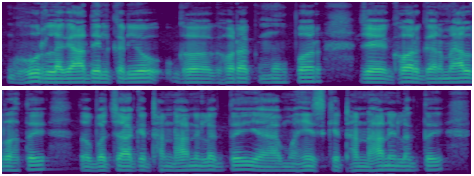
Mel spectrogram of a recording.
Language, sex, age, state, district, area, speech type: Maithili, male, 45-60, Bihar, Muzaffarpur, rural, spontaneous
